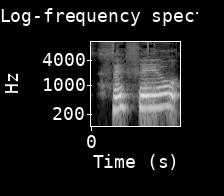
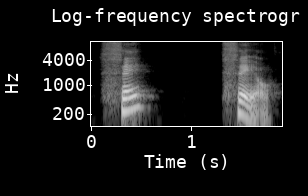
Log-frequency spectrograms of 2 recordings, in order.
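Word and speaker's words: ceceo: So cefeo is pronounced with th here and th there. So cefeo, okay? Con el cefeo tenemos todo que se pronuncia con th, la interdental fricativa sorda.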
